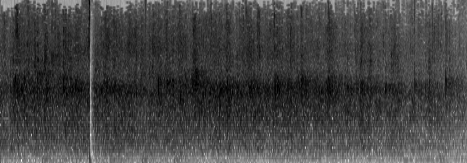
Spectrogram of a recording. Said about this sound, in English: I want to say thank you, and I'd like us to give a hand of applause to all of those who have served so much.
